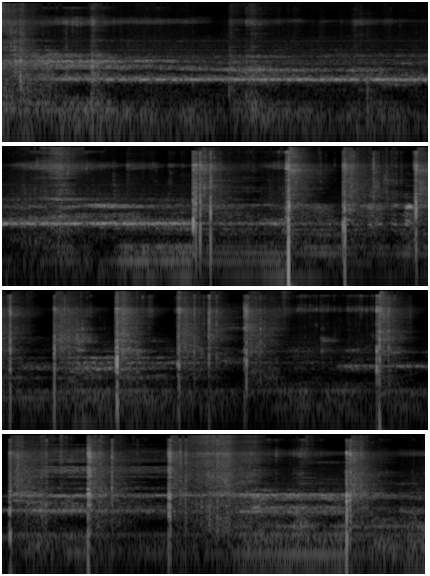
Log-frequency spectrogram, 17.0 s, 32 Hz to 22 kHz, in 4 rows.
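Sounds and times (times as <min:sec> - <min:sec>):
plastic packaging clicks and snaps: 0:06.0 - 0:16.8.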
